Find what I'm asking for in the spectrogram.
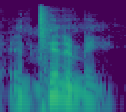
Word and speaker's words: antinomy: A-N-T-I-M-O-N-Y. Antinomy. A-N-T-I-M-O-N-Y. Antimony. Antimony. I don't know how you say it. I say it antinomy.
